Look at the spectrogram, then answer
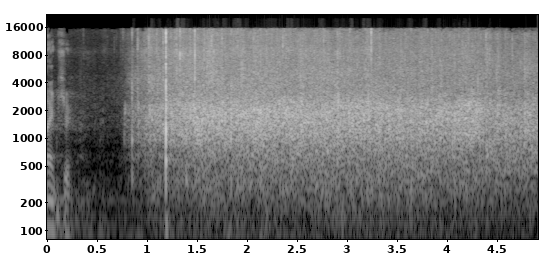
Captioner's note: audience applauding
